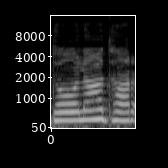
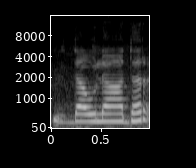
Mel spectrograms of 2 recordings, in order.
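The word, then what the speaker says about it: Dhauladhar: ക്വസ്റ്റ്യനിൽ ധോലാധാർ എന്നാണ് പറയുന്നത്. ധോലാധറിൻ്റെ മറ്റൊരു ഉച്ചാരണമാണ് ദൗലാധർ എന്ന് പറയുന്നത്.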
